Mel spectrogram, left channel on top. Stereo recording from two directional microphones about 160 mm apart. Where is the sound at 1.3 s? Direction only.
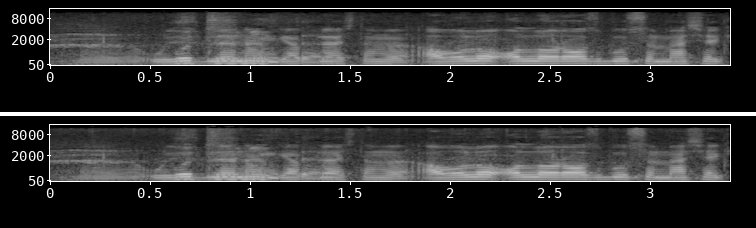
Centre (ahead or behind).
